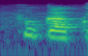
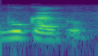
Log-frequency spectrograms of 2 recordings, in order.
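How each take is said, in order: First: The word starts with an f sound. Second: The word starts with a b sound. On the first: The word stands alone. "যদি আলাদা ভাবে হচ্ছে বলা হয়" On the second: The word is joined to a preceding word. "একসাথে হয়ে গেছে চুই বুকাকু"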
